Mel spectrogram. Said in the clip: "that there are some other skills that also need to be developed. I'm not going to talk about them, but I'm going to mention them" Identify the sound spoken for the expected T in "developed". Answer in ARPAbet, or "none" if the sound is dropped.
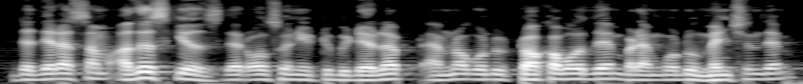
T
